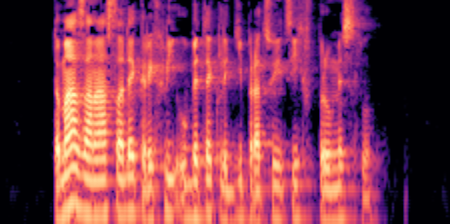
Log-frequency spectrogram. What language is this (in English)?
Czech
